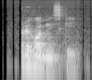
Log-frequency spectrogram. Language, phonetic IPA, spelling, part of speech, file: Ukrainian, [preˈɦɔdnet͡sʲkei̯], пригодницький, adjective, LL-Q8798 (ukr)-пригодницький.wav
- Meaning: adventure (attributive)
